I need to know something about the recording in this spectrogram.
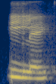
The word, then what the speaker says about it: Eley: a living how do you say your last name i apologize elay i was gonna guess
